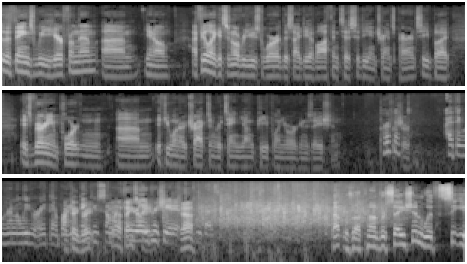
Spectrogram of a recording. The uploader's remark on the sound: At CNBC’s “Evolve” conference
